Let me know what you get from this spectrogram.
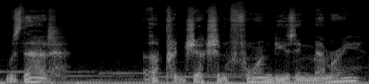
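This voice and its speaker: A seasoned knight commander played by a man speaks in a low, measured voice with wry self-assurance. It is composed video game dialogue with music underneath. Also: natural voice. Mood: pondering.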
